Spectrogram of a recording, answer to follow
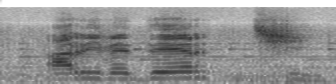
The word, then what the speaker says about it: arrivederci: How do you pronounce that? Arrivederci.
